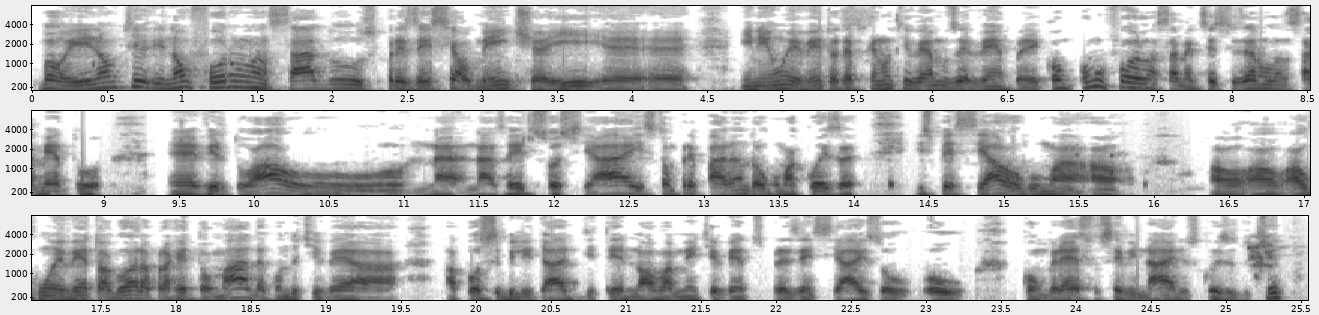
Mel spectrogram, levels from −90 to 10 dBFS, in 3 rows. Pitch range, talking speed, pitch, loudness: 110-140 Hz, 155 wpm, 120 Hz, -18 LUFS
